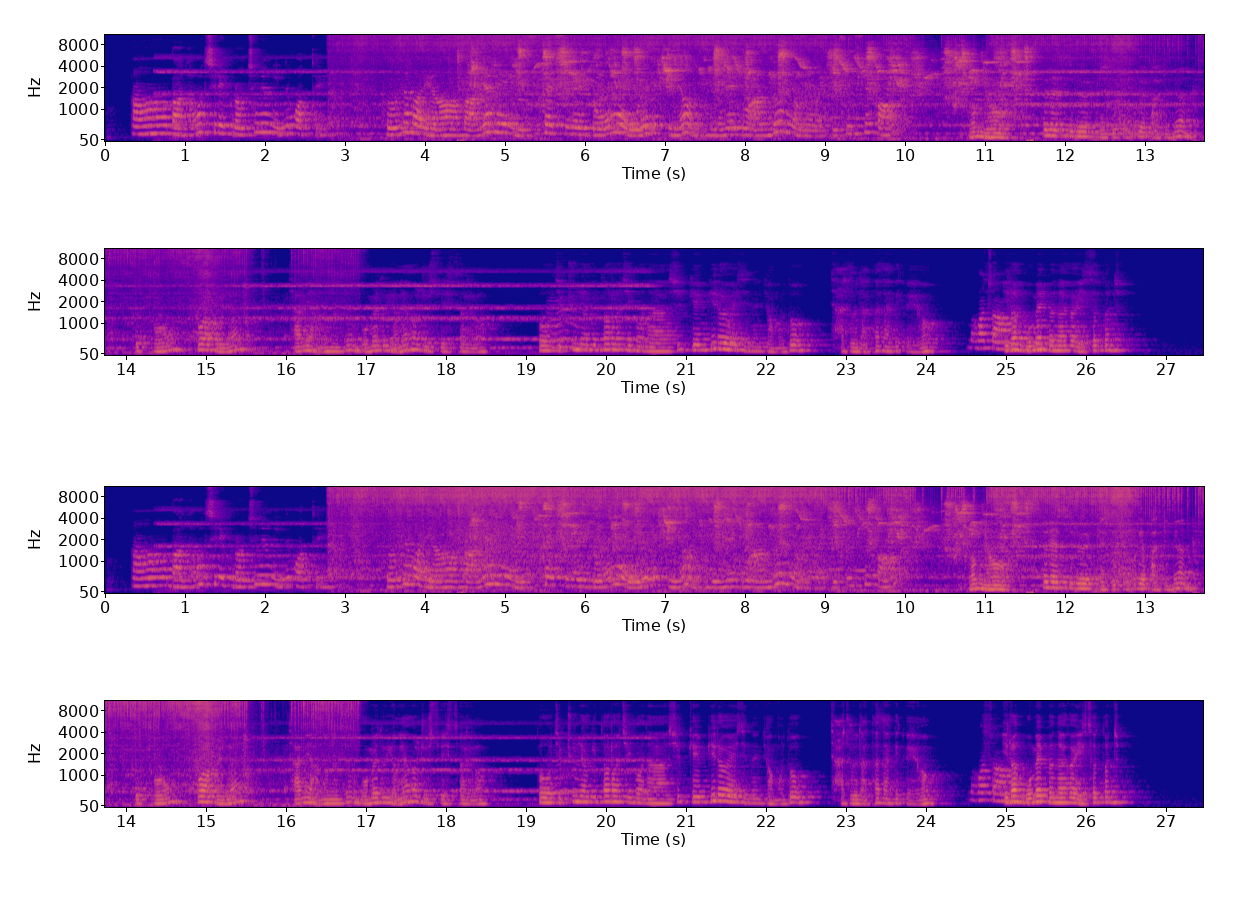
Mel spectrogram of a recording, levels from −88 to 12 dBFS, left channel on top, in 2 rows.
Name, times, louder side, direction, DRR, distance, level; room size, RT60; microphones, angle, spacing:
voice 1, 0.3-2.9 3.2-9.9 19.2-19.7 24.5-25.1, left 2 dB, 55° left, 2 dB, 1.7 m, -34 dB
sound 1, 0.6-20.6, left 2 dB, 85° left, 2.1 m, -47 dB
sound 2, 2.8-16.9, right 11 dB, 25° right, 0.3 m, -32 dB
Chirp tweet, 4.4-11.5, left 1 dB, 35° left, 3.9 m, -33 dB
voice 2, 10.7-11.3 11.7-13.6 14.3-15.5 16.0-18.5 19.1-22.4 22.8-24.1 25.0-26.4, right 2 dB, 60° right, 4 dB, 1.2 m, -33 dB
10.5 x 6.1 x 4.4 m, 0.83 s
head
